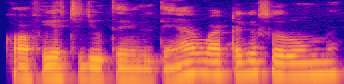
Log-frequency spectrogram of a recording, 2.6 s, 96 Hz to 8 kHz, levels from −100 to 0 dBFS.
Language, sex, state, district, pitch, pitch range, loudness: Hindi, male, Uttar Pradesh, Jyotiba Phule Nagar, 140 Hz, 120-155 Hz, -20 LUFS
